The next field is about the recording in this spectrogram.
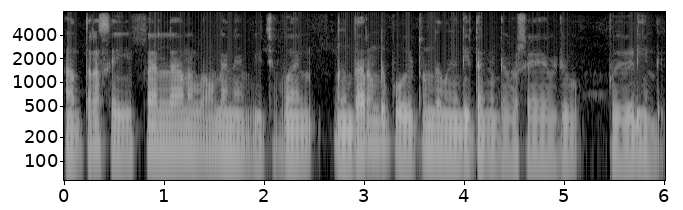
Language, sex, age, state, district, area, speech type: Malayalam, male, 18-30, Kerala, Palakkad, urban, spontaneous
